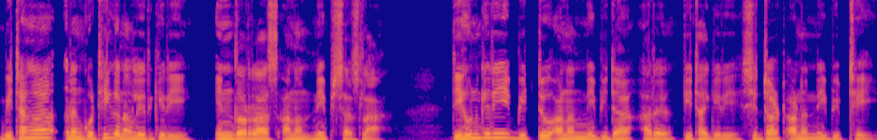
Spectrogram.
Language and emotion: Bodo, neutral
